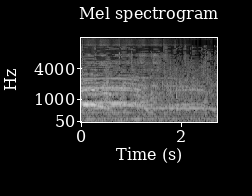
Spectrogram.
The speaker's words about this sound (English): On the guitar to my far, far left. How about a beautiful round of applause?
